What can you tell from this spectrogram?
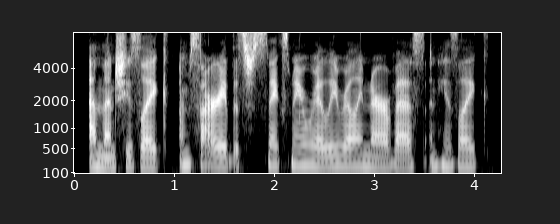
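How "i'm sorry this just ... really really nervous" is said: ordinary delivery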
